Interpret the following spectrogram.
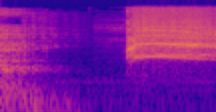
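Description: A music cue dies away, then after a moment's silence a person lets out a loud, high-pitched scream, held on one steady pitch.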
